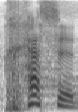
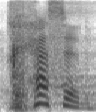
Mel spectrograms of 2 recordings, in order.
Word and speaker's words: hesed: And if you say it correctly, it's hesed. if you ever hear Hasidic Jews talk, there's like a grovel in the throat when you're getting ready to spit. Like, sounds like this, hesed. That's how you say it.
